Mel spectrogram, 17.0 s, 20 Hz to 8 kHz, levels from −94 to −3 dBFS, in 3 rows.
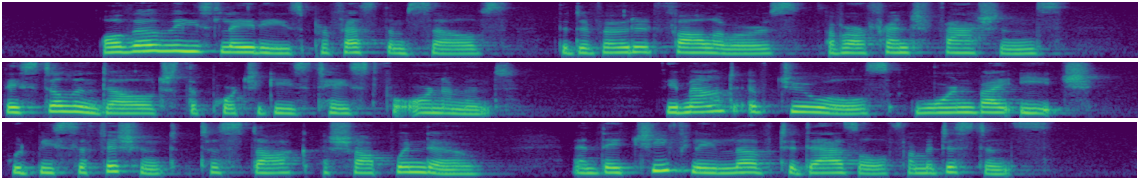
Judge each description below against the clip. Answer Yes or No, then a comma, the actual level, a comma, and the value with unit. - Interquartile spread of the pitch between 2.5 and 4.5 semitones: Yes, average, 2.9 semitones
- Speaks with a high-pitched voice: Yes, high, 220 Hz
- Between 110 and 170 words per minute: Yes, average, 155 wpm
